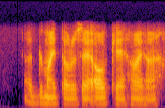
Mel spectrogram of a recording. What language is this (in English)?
Manipuri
